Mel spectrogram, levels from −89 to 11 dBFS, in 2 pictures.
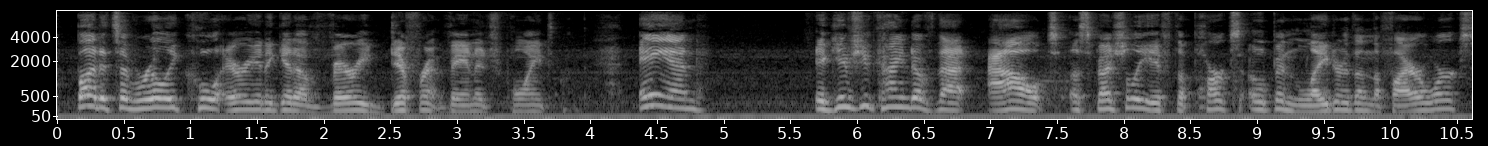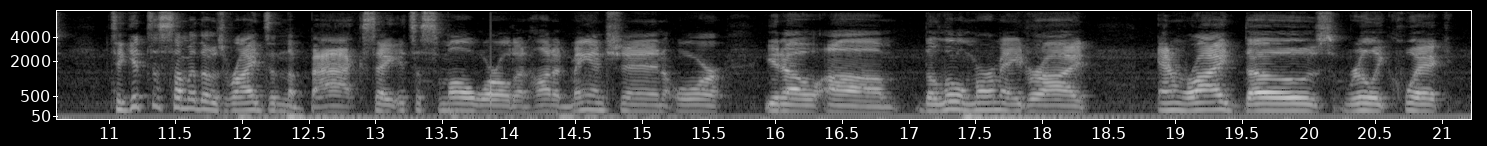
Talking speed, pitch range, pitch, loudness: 170 wpm, 140-180 Hz, 155 Hz, -26 LUFS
